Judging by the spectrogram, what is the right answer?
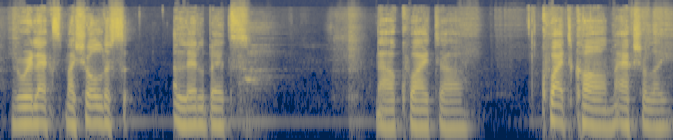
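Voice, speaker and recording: There's a slight hiss or hum behind this mid-range male voice. He's in a tabletop roleplay game, describing his character's actions and speaking in broken, restrained, hesitant phrases.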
